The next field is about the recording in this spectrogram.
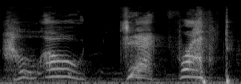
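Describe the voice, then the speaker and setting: This is a plucky five-year-old girl in a radio play. Her voice is very high and sharply bright. She sounds chirpy, eager and childlike. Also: drawn-out words, heavily acted. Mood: shy, cheerful. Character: chirpy, plucky little girl, nearly six. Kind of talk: 1940s radio drama acting.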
